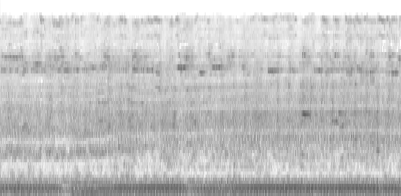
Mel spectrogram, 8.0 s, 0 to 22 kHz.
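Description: Caterpillar D6R bulldozer's diesel engine running steadily, with a brief waver in its pitch about a second and a half in.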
